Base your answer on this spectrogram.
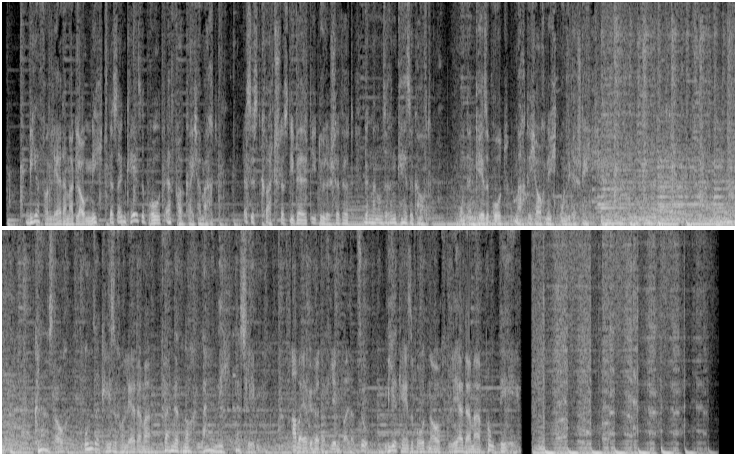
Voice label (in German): Freundlich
